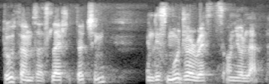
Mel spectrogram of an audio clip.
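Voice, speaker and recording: A man teaching a guided meditation in a measured way, pausing often between short phrases. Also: medium pitch, warm tone. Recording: dull, muffled online call with clear background noise.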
